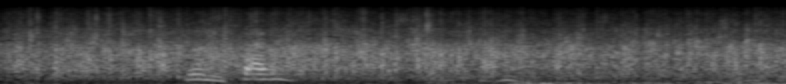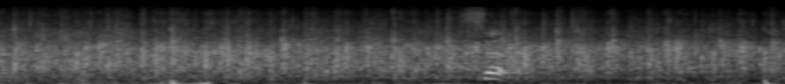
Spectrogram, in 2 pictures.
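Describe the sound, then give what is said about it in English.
An audience applauds steadily for about eight seconds at the close of an evening conversation session, a dense, even patter of many hands clapping at a constant, fairly loud level, with a few faint voices mixed in. “Let's give a little round of applause.”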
